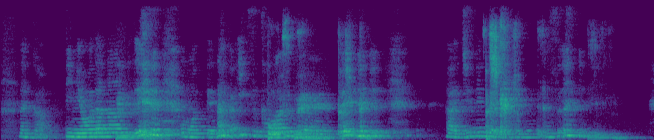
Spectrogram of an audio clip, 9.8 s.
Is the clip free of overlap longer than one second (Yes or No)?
No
